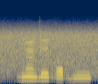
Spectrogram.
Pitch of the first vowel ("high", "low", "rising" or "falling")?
high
